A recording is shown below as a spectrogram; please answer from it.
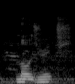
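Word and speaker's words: Modrić: I'm watching the Croatia game right now and like Luca Modric, I don't know how to pronounce his name. Is that how you pronounce it? Modric.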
